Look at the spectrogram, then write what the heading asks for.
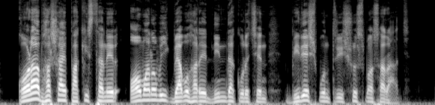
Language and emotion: Bengali, neutral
